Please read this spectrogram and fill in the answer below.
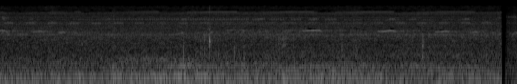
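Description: Rural outdoor ambience: insects buzzing steadily in even, high-pitched pulses, a few short chirps, and a low rumble underneath. It cuts off abruptly just before the end.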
